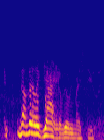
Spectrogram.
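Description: A man's voice: fairly high pitch, very animated, moderate pace. An actor playing a nervous, reluctant, naive helper in a radio play, hesitant and rambling as he protests. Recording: muffled, phone-like old radio recording, faint noise.

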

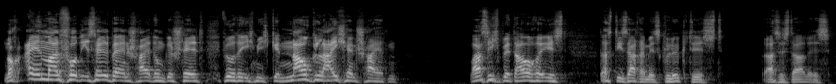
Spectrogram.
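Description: An actor playing a self-righteous insurance agent who confesses to murder in a deliberate, formal, unrepentant way in a German radio play. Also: male voice, on the high side, lively intonation, sharp tone, heavily acted. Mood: defiant.

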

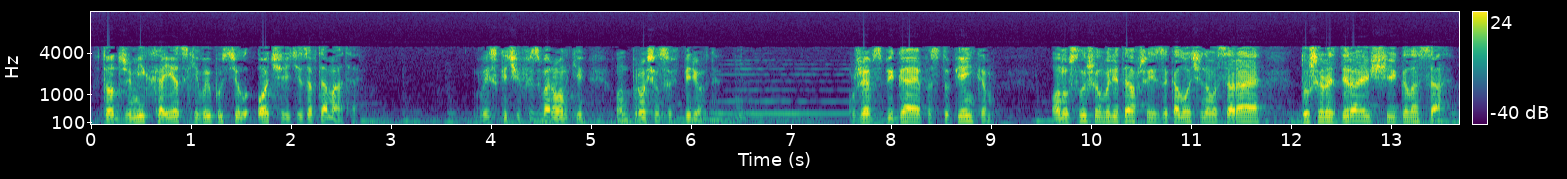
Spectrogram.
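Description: A man narrating a radio play in a dramatic, scripted storytelling style. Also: fairly low pitch. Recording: dull old radio drama recording. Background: music.

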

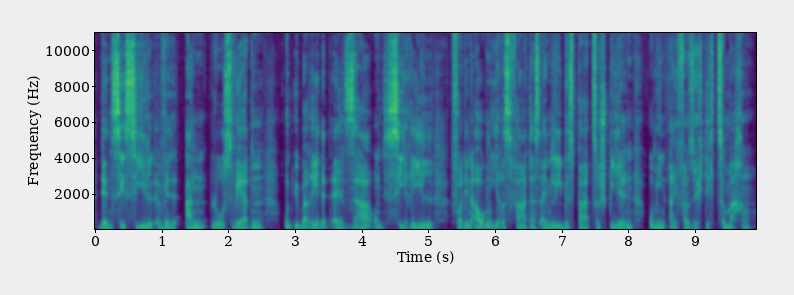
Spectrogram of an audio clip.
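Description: A man's voice: lowish voice, expressive, normal speed, few pauses, warm tone, slightly rough, no room sound, clean studio sound. A man working as a radio critic, reading a scripted review.

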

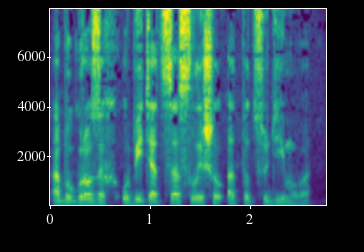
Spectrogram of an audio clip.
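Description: A man's voice: mid-range voice, big pitch swings, fairly quick, husky, no room sound. A man narrating a literary audio drama in a scripted, dramatic storytelling style. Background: music.

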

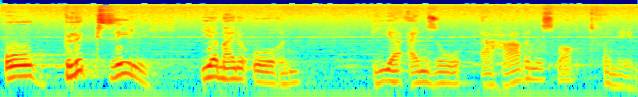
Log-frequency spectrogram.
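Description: An actor playing a lovesick, melancholy gentleman fugitive in a German radio play, declaiming poetically and hesitantly. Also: mid-range voice, lively intonation, takes it slowly, faint music behind. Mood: rapturous, mournful.

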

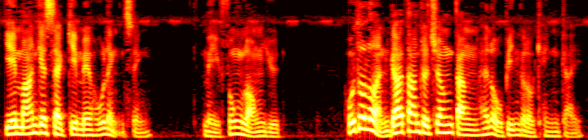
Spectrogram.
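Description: An actor playing a mild, wry young man narrating his life as a reluctant flatmate in a Cantonese radio drama, with a Hong Kong accent and a casual, understated delivery. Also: mid-range voice, a little fast. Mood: chatty, relaxed. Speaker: narrator and lead character. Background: background music.

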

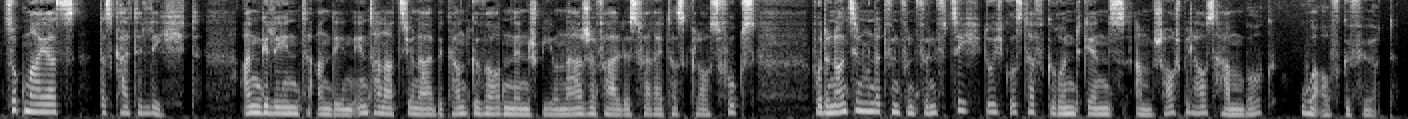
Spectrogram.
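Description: Female radio presenter, deep mellow voice, scripted narration, dry sound. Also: a little slow, dry recording. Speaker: radio announcer introducing the play.

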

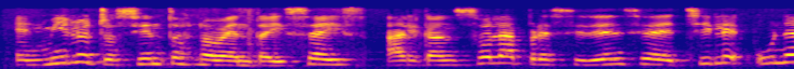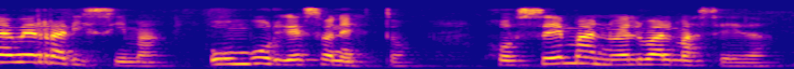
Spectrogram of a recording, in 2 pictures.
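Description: Higher-pitched woman radio narrator. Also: lively intonation, normal speed, muffled recording, a little hiss or hum. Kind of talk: scripted radio drama narration.

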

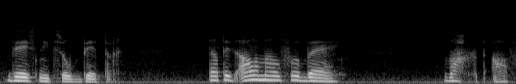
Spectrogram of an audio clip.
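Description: An actor in a radio play voicing an earnest, dutiful ghost of a fallen soldier. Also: male voice, a little high, animated, slow. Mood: earnest, consoling. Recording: thin phone-like old radio recording.

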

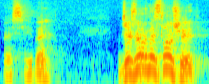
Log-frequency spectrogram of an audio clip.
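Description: Radio drama: brisk, kindly official on night duty, fairly high voice, very lively intonation. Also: male voice, slightly rough, full character voice. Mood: attentive, businesslike. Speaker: actor. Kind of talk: 1970s Soviet radio play acting.

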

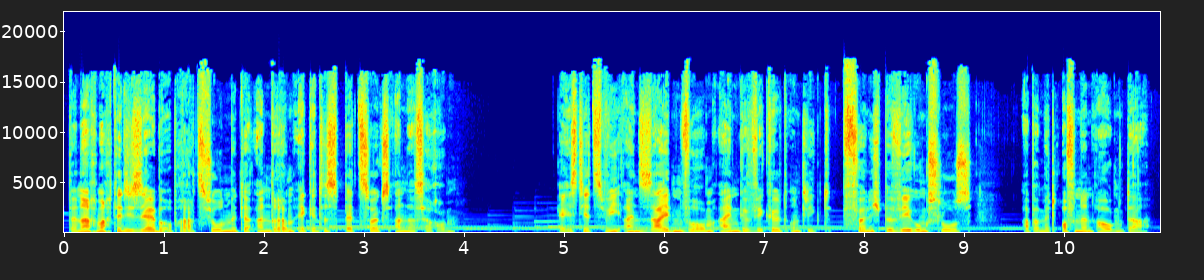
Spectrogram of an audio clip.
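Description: Calm male narrator over faint music. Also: medium pitch, moderate pace. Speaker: narrator reading stage directions. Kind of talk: scripted narration.

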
